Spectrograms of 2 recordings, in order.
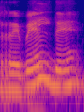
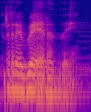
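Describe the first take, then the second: First: An l sound comes before the d. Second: An r sound comes before the d. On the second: "might sound like reverde"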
